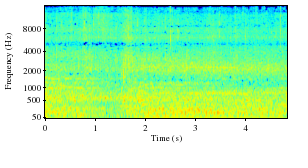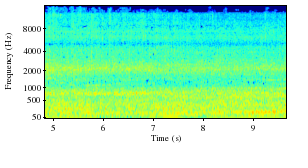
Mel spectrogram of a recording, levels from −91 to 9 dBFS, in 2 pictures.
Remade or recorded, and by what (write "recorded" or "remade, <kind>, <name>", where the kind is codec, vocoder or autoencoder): recorded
